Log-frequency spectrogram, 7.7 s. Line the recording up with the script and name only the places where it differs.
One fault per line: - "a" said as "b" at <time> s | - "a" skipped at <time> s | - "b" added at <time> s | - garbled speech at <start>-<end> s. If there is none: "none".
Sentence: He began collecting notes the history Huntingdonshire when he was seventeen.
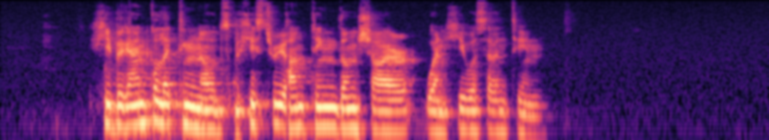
none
